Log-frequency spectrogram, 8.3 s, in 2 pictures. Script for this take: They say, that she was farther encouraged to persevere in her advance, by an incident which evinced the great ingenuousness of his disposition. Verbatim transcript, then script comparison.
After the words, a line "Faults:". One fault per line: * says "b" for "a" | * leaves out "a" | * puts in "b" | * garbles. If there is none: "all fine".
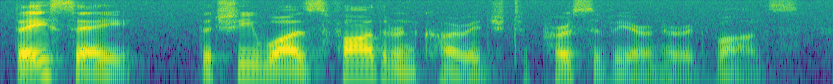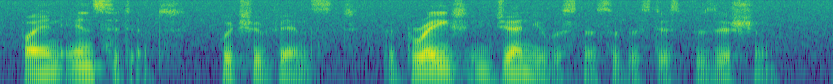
They say, that she was farther encouraged to persevere in her advance, by an incident which evinced the great ingenuousness of his disposition.
Faults:
all fine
